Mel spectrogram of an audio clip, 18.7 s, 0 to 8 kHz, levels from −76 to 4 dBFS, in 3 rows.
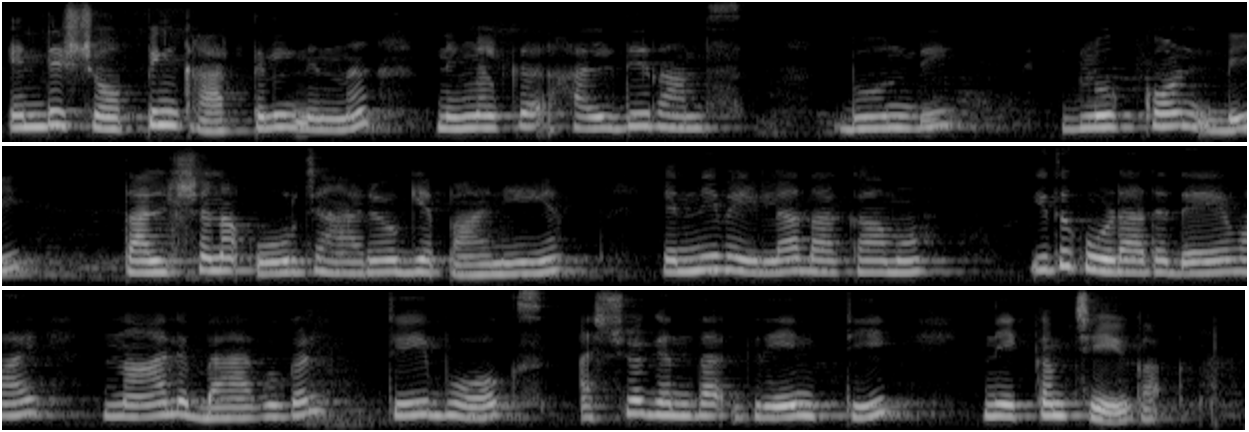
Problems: none marked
